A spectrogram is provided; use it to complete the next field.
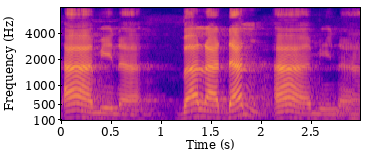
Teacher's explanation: Baladan tanwin bertemu hamzah, suaranya dibaca jelas dan ya tanpa dengung ya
